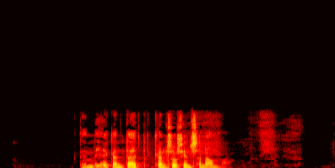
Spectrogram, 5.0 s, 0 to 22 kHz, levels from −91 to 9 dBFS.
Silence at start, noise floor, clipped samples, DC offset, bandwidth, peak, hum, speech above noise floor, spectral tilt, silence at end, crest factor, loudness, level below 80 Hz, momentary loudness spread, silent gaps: 1.2 s; -86 dBFS; under 0.1%; under 0.1%; 7.8 kHz; -6 dBFS; none; 60 dB; -5 dB/octave; 1 s; 22 dB; -26 LUFS; -64 dBFS; 11 LU; none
